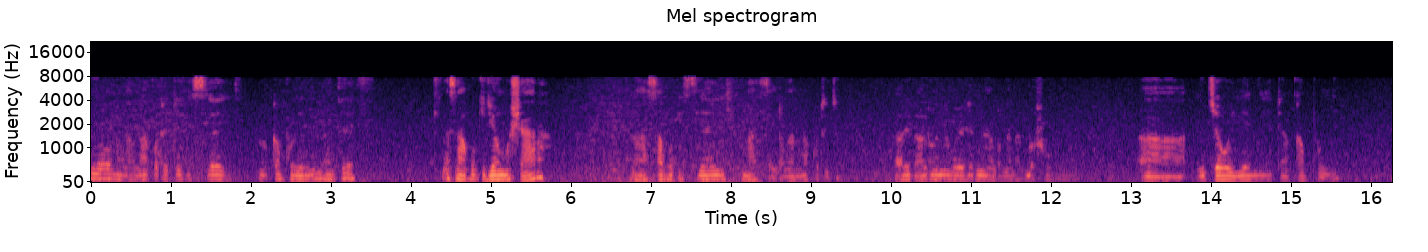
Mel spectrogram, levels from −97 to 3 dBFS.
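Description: Noise suppressor artifacts run through the whole clip. The suppressor pulls down the bands it judges to be steady noise by about 21 dB, frame by frame. The room noise sits only about 9 dB below the speech. What is left of it sinks in the gaps and swells under the speech. A plain gate would open and close the whole signal together. This works band by band, which is what makes it sound like that.

Speech cut by the noise suppressor comes from the same process misjudging speech as noise. It happens from 0.0 to 3.48 s, 4.28 to 4.97 s, 5.36 to 5.77 s, 6.08 to 6.29 s, 6.72 to 9.37 s, 10.05 to 12.39 s and 13.08 to 15.63 s. The speech is turned down by about 20 to 22 dB in parts of each span: roughly three seconds in the first, a few hundred milliseconds or less in the short ones, and about two seconds in each of the later long ones. Consonants and endings sound swallowed and faint. A network dropout would leave a hard gap, often with a click. 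Here the attenuated speech fades with the background instead of cutting off.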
